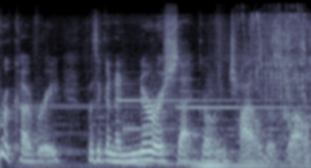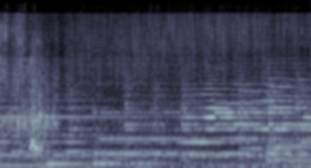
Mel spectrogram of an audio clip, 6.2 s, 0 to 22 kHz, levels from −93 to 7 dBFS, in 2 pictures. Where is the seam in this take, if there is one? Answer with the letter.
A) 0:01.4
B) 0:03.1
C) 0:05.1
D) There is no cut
B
